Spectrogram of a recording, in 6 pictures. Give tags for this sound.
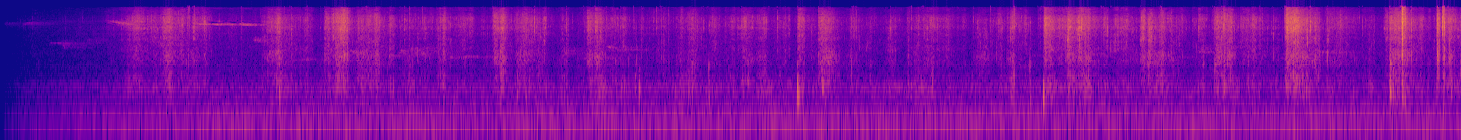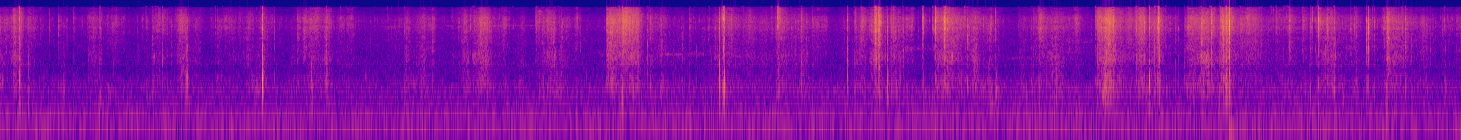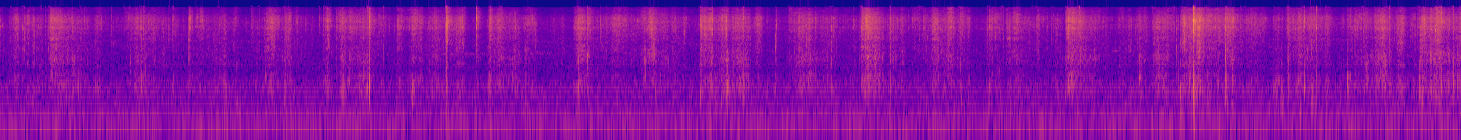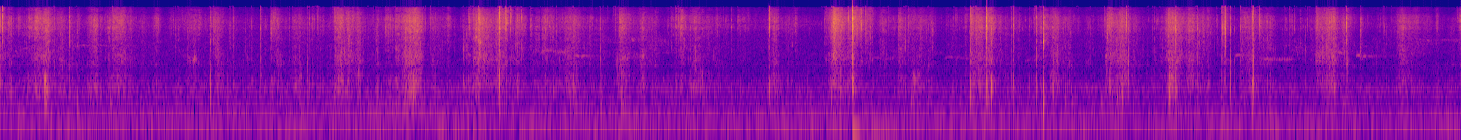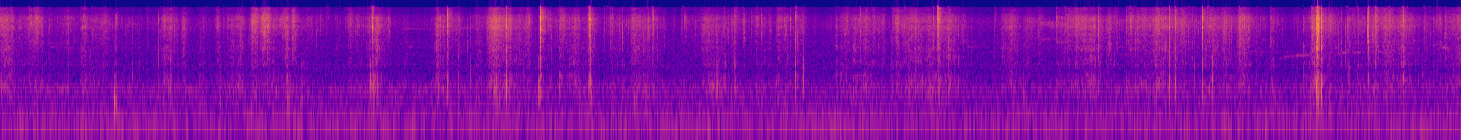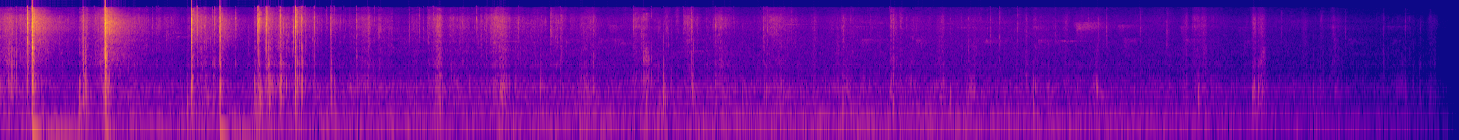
branches walking footsteps wood breach crack walk leaves boughs field-recording forest

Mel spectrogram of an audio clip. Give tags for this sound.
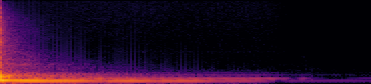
realistic drumset drum kit tom pack middle set

